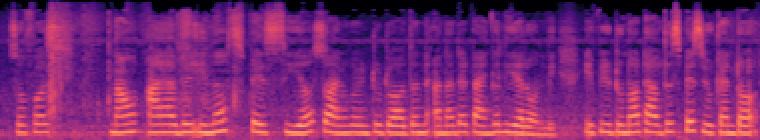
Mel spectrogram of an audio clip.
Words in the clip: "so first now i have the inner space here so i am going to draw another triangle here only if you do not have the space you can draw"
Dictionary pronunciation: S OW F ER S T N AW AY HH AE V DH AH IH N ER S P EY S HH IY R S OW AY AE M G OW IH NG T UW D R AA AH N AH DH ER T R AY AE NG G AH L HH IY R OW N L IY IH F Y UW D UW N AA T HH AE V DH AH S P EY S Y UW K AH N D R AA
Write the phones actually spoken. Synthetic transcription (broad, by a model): S OW F ER S T N AW AY HH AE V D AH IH N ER S P EY S HH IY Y S OW AY M G OW IH NG T UW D R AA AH N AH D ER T AY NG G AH L HH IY R OW N L IY IH F Y UW D UW N AA T HH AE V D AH S P EY S Y UW K AH N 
